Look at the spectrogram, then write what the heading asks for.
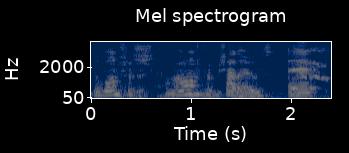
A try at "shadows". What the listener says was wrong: Shadows, not shallows.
